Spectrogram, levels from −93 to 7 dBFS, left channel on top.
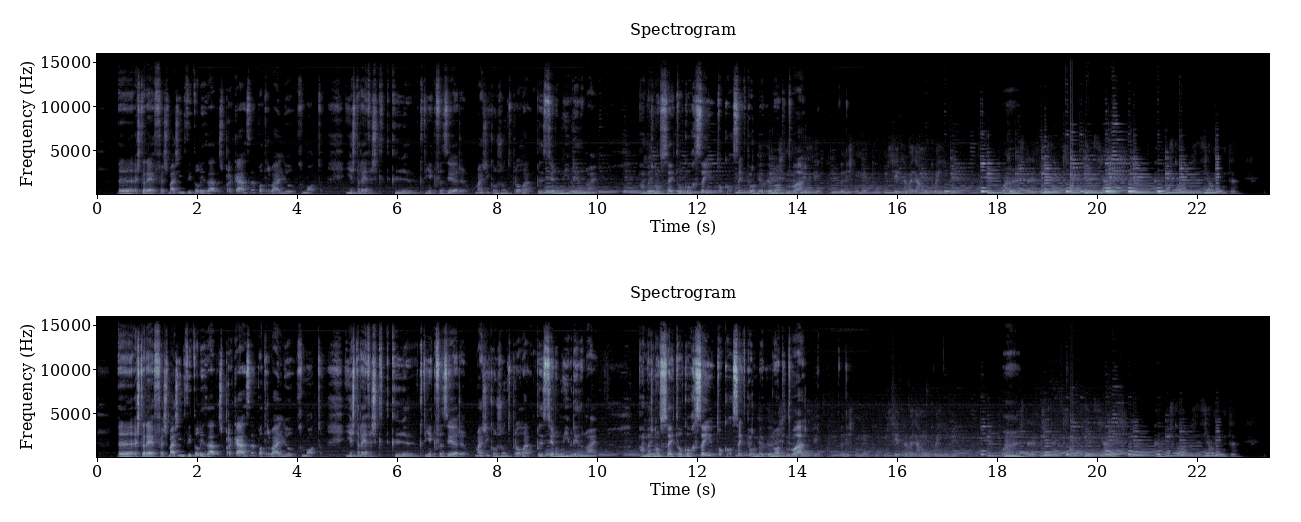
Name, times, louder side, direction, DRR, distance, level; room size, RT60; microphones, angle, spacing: voice 1, 0.4-10.0 10.5-14.2 18.1-18.7, right 10 dB, 45° right, 0.3 m, -37 dB
sound 1, 2.0-20.6, right 2 dB, 90° right, 0.8 m, -62 dB
Plucked string instrument, 8.6-8.7 8.9-22.4, left 7 dB, 35° left, 0.4 m, -43 dB
voice 2, 13.0-23.4, equal, 5° left, 1.0 m, -49 dB
4.4 x 2.3 x 4.7 m
head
